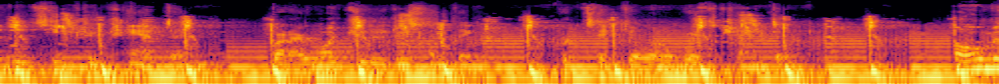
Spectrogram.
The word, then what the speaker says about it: Om: Om is composed of 3 syllables.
